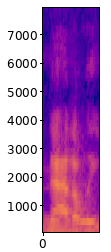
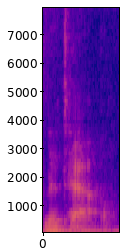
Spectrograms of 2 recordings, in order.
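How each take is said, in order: First: The name ends with an extra 'ee' sound. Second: The name ends on the 'l' sound. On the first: The speaker calls it wrong. "I had been saying Natalie Verga for the longest" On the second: The speaker calls it right. "It's Natal"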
